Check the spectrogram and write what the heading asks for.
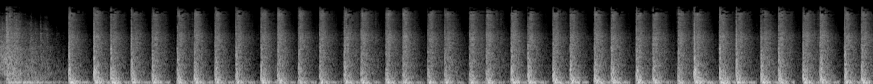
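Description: A brief rolling rush as a truck's roll-up rear door is pulled shut, then a fast, unbroken run of open-hand slaps on the back of the truck box, several a second. The slaps are the signal that the truck is loaded and ready to go.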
